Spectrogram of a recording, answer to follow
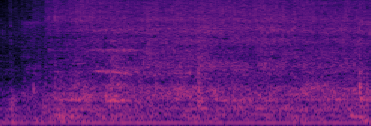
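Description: Sliced mushrooms sizzling hard in hot olive oil in a frying pan, a steady hiss that starts a fraction of a second in. The pan is running too hot with plenty of oil.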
